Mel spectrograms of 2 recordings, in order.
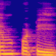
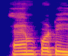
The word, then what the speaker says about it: empty: Next word है EMPTY, ठीक है ना, ध्यान रखने हैं कभी भी ई के बाद MI या फिर NI तो ई का उच्चारण ए के रूप में करना है। EMPTY, ई से हो गया ए और एम से हो गया मैं और पी से हो गया पे और टी का उच्चारण टे के रूप में हो गया और वाई से ई बन गया।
